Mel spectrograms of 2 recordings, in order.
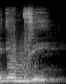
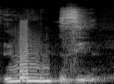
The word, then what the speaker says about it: nzi: If you find it hard, you can add an I, a silent I, which is E, before. When you're doing your pronunciation, you can say nzi. But that E should never appear in your writing. The writing is nzi, but you can put an I to say nzi if in case you want to make it easier to pronounce it.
